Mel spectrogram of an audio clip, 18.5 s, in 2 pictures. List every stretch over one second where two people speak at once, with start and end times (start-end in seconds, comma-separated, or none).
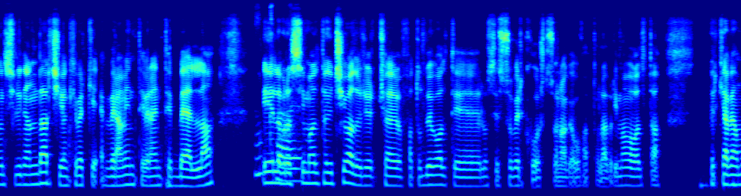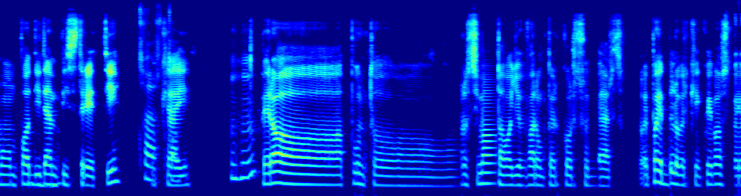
none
